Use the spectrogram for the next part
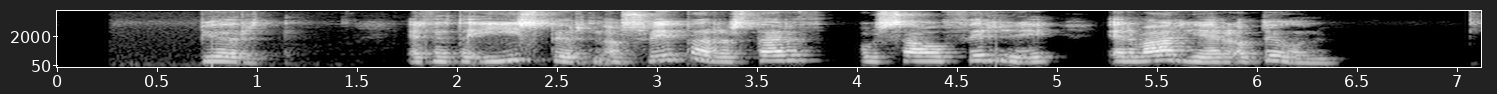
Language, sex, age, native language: Icelandic, female, 30-39, Icelandic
